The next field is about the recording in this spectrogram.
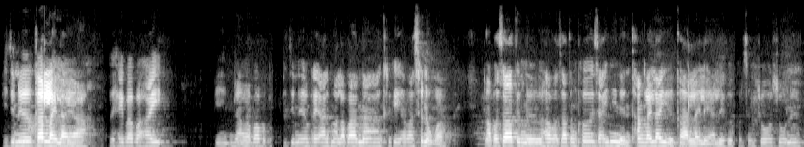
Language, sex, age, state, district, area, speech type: Bodo, female, 60+, Assam, Chirang, rural, spontaneous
